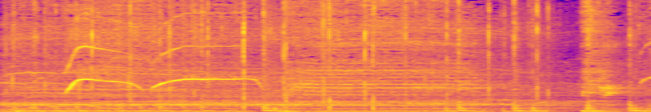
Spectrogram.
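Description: A large stadium crowd cheering over loud music with a steady, regular beat. High, drawn-out arching notes sound over it in the first half.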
